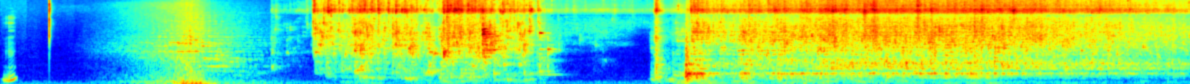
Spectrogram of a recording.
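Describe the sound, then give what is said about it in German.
A toilet flushing after a stinking concoction from a stovetop pot is poured in. A short whoosh comes first, then rushing water, a brief lull, and a long loud surge of flowing water that continues to the end. “Und jetzt kippen wir diese stinkende Abscheulichkeit auf deinem Herd mal unter ständigem Rühren ins Klo.”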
